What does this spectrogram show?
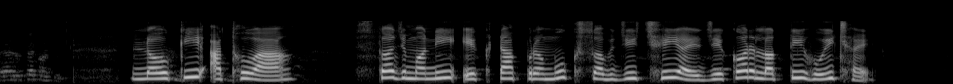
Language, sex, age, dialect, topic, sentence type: Maithili, female, 25-30, Eastern / Thethi, agriculture, statement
